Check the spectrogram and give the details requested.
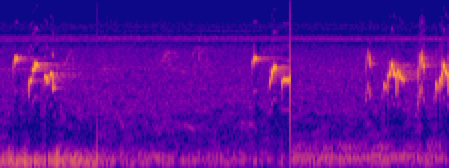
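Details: A vocal Sooty-headed bulbul gives lively song meant to provoke rival bulbuls: three separate chirpy phrases of two to four liquid, falling notes, spaced about a second and a half apart, with a low hum beneath.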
